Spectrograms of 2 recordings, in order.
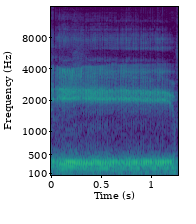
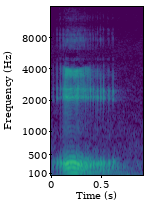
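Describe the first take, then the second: First: The low syllable is held for a long time. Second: The low syllable is cut off quickly. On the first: The speaker calls it wrong. "don't be like E forever" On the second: The speaker calls it right. "And it's very short"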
